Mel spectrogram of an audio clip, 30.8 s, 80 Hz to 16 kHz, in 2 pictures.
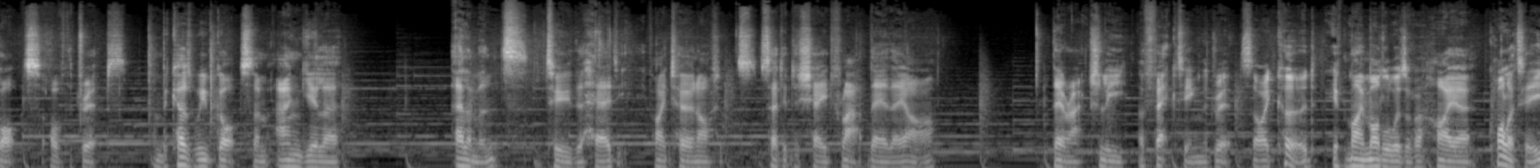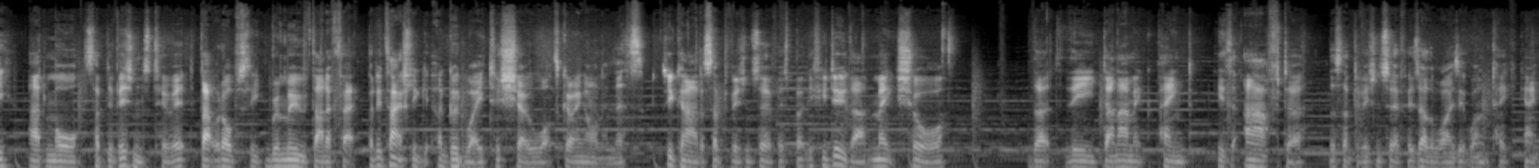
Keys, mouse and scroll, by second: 1.1 shift+Num_Lock, 1.1-1.6 scroll down 1, 1.6 shift+middle click, 5.9 right click, 7.3 click, 8.1-9.9 scroll up 1, 24.8 click.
